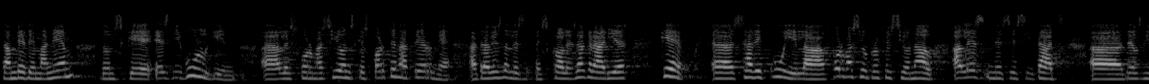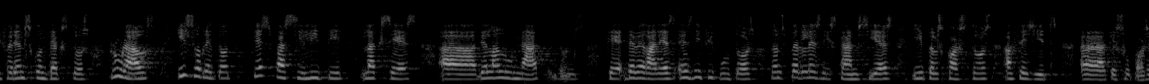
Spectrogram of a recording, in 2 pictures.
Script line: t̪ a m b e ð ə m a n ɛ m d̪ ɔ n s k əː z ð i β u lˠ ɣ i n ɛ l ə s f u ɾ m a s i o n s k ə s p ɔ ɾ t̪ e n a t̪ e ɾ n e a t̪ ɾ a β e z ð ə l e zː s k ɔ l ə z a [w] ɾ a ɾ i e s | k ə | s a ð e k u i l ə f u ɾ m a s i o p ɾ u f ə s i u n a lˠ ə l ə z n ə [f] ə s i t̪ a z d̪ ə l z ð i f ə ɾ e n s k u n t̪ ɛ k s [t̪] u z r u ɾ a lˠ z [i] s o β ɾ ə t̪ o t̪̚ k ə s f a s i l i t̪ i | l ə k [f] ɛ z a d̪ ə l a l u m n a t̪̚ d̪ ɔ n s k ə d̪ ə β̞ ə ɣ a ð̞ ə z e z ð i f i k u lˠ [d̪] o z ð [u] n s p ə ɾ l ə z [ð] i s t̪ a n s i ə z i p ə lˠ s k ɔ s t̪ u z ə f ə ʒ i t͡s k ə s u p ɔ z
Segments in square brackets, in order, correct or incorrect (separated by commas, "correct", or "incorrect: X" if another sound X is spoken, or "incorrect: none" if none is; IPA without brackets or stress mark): incorrect: ɣ, incorrect: s, correct, correct, incorrect: s, incorrect: t̪, incorrect: ɔ, correct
